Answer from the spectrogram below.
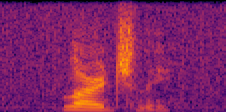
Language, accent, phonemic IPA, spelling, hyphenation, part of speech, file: English, US, /ˈlɑɹd͡ʒ.li/, largely, large‧ly, adverb, En-us-largely.ogg
- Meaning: 1. In a widespread or large manner 2. For the most part; mainly or chiefly 3. On a large scale; amply 4. Fully, at great length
